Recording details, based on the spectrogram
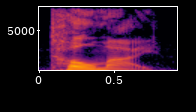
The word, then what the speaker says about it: Ptolemy: The name of the kings in the Southern Kingdom was Ptolemy. It's actually spelled P-T, but that P is not pronounced. P-T-O-L-M-E-Y, I believe.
